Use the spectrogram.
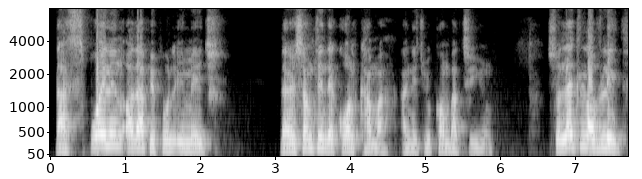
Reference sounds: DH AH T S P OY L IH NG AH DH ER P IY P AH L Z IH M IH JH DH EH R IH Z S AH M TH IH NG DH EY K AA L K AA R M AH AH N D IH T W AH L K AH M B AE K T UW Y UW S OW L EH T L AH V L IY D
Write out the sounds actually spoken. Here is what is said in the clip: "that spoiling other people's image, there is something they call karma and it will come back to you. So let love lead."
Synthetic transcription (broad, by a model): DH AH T S P OY L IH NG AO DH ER P IY P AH L IY M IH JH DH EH R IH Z S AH M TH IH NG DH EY K AA L K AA M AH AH N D IH T W AH L K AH M B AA K T UW Y UW S OW L EH T L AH V L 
